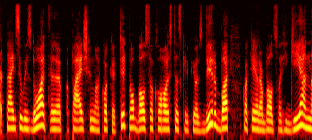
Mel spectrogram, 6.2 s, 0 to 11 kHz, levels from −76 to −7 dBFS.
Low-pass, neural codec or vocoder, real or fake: 9.9 kHz; codec, 16 kHz in and 24 kHz out, 0.6 kbps, FocalCodec, streaming, 4096 codes; fake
